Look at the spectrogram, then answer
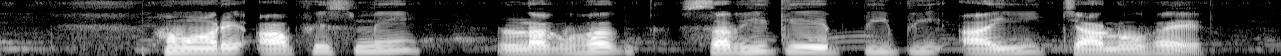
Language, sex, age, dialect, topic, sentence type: Hindi, male, 60-100, Marwari Dhudhari, banking, statement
